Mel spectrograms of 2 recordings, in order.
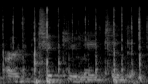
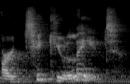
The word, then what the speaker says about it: articulate: She can articulate the problem well. Articulate, articulate. Right? Different pronunciation if it's a verb or an adjective.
